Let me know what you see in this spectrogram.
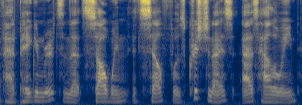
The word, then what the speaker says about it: Samhain: It's widely believed that many Halloween traditions originated from ancient Celtic harvest festivals, particularly the Gaelic festival Samhain. – It's pronounced Samhain.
